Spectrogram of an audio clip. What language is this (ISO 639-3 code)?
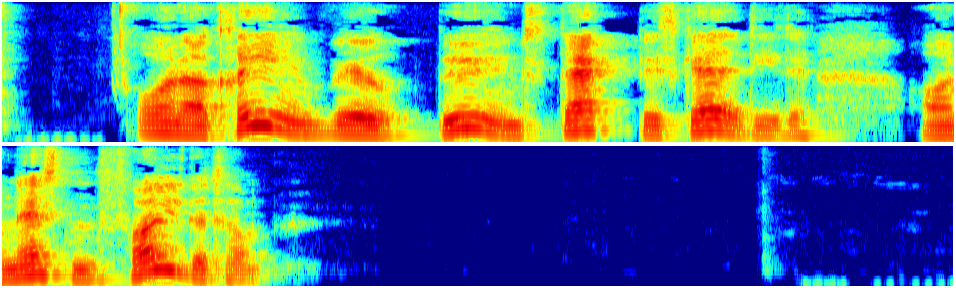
dan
